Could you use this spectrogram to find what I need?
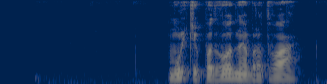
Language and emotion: Russian, neutral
